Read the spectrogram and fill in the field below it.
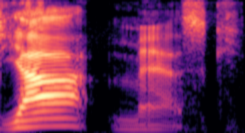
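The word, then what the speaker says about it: Yamask: I've been looking at I am saying it right yah mask its yah mask is how it says in the book raid exclusive costume Pokemon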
